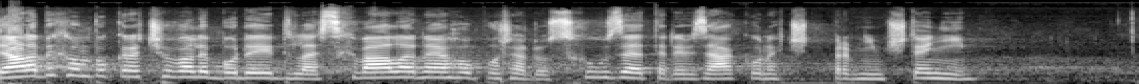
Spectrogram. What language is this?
Czech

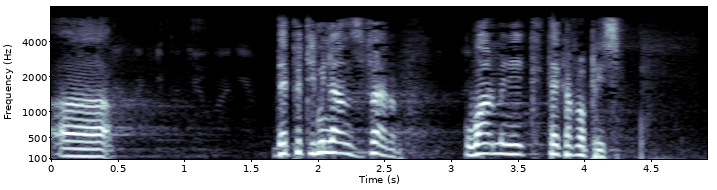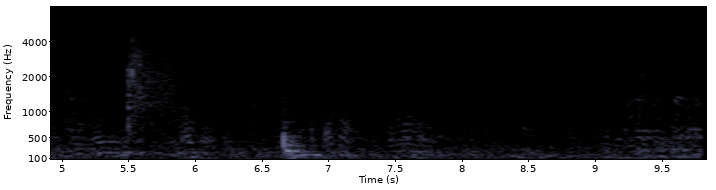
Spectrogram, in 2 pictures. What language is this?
Slovenian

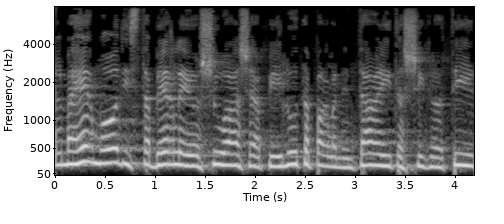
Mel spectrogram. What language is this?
Hebrew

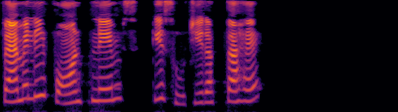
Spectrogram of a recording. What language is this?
Hindi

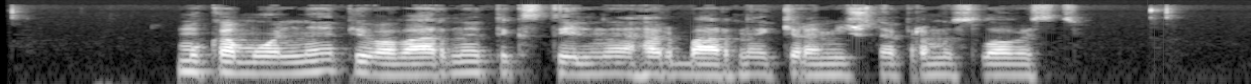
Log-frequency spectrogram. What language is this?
Belarusian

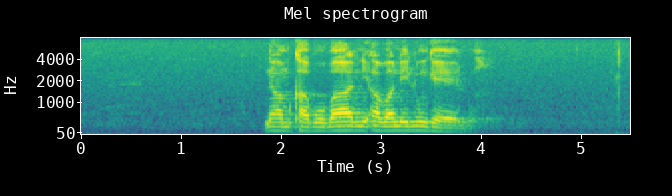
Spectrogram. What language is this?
South Ndebele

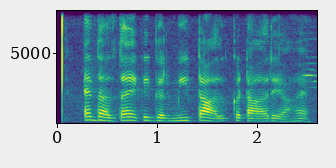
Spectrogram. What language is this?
Punjabi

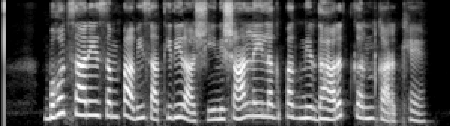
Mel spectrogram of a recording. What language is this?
Punjabi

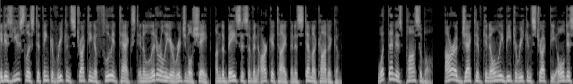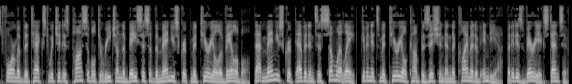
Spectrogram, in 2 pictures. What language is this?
English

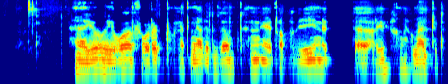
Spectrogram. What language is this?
Tahaggart Tamahaq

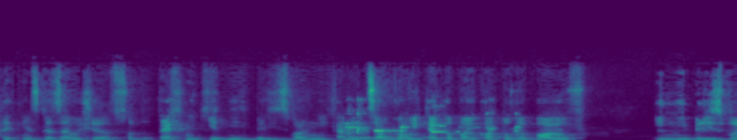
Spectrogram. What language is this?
Polish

